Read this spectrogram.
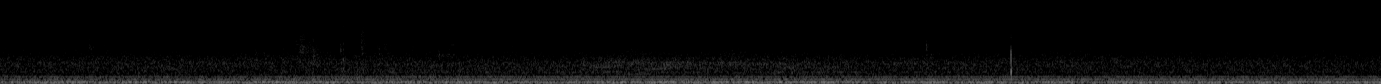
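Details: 2003 Mazda Miata NB at idle after cleaning the air intake system, IAC valve especially: a steady, even low hum with no stumbles or dips. The earlier rough idle is gone and the engine holds a clean, stable idle.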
